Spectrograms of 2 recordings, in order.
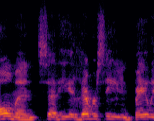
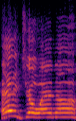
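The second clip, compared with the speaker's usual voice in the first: very high-pitched, loud shouting, carrying far; 12 semitones higher, 7 dB louder than usual. Calling out to someone way in the back, yelling. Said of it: "Why are you yelling?".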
